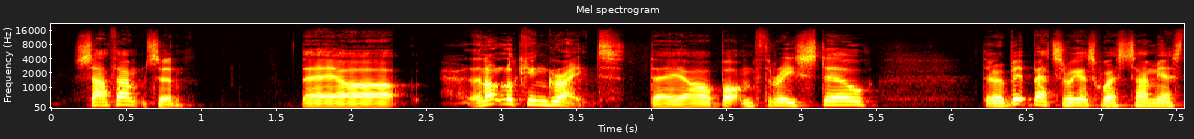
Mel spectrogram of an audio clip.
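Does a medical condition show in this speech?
No.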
